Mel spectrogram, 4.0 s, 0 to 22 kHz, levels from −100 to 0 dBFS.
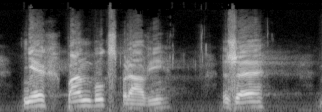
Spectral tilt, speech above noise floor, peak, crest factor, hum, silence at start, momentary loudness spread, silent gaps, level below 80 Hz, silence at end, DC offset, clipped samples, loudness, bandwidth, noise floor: -2 dB/octave; 31 dB; -6 dBFS; 16 dB; 50 Hz at -55 dBFS; 0 s; 12 LU; none; -56 dBFS; 0.65 s; under 0.1%; under 0.1%; -19 LUFS; 19.5 kHz; -51 dBFS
